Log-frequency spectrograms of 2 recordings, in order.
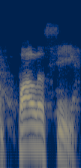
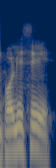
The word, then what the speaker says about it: policy: ada di perusahaan itu bahasa Inggrisnya Policy bukan Polisi Policy bacanya policy ialah pedoman untuk bertindak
